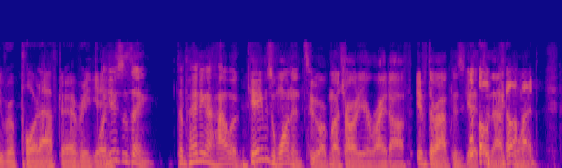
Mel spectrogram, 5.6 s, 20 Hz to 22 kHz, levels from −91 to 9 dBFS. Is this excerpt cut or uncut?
cut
